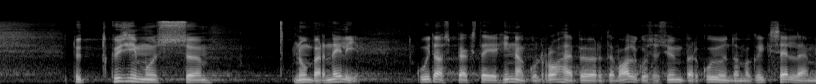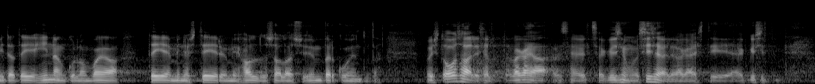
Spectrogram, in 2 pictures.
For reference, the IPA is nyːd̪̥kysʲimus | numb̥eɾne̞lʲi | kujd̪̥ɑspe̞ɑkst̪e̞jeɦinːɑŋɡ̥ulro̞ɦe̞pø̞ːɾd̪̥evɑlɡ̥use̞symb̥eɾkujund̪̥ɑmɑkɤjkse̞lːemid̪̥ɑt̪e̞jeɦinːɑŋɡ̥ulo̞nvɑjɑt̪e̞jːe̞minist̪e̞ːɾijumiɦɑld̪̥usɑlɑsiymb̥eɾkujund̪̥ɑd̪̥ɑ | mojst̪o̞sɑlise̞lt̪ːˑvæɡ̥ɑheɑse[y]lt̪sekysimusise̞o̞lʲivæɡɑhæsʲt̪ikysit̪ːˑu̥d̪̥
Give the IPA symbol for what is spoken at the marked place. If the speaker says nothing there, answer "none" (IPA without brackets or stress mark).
y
